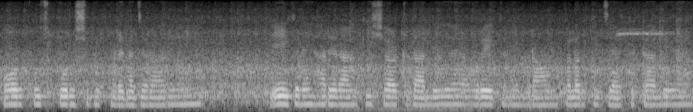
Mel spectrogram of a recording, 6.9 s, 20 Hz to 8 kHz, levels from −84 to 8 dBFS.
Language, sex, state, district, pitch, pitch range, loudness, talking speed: Hindi, female, Chandigarh, Chandigarh, 155 Hz, 155-165 Hz, -17 LUFS, 225 wpm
